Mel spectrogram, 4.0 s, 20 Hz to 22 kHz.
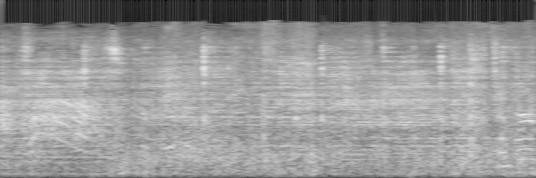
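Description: Steady engine drone of a USMC C-130 Hercules's four turboprops as it flies by overhead, with faint voices and music from a public-address system mixed in.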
